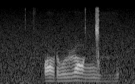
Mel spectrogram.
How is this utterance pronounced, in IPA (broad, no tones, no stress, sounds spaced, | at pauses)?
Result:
t͡sʼ ɑ ɽ o ɭ ɑ ŋ͡ǀ ə̤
